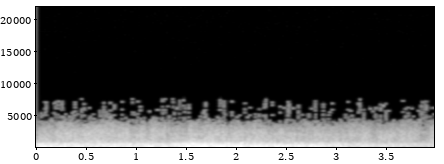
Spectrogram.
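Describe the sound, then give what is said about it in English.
A steady, heavy drone of invader aircraft engines flying overhead at night above the Burma Road, a low rumbling hum with a rough, throbbing texture that barely changes in loudness. No one speaks. “The driver says those are invader planes.”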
